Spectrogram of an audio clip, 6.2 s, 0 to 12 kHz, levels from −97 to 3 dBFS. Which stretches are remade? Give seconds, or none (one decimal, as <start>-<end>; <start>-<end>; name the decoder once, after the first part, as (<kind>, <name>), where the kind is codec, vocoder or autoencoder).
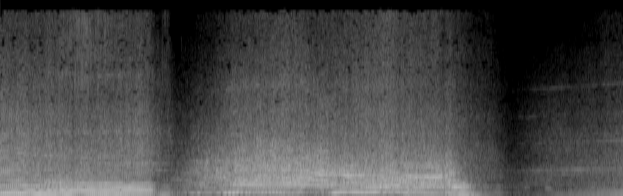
1.2-4.7 (vocoder, BigVGAN v2)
